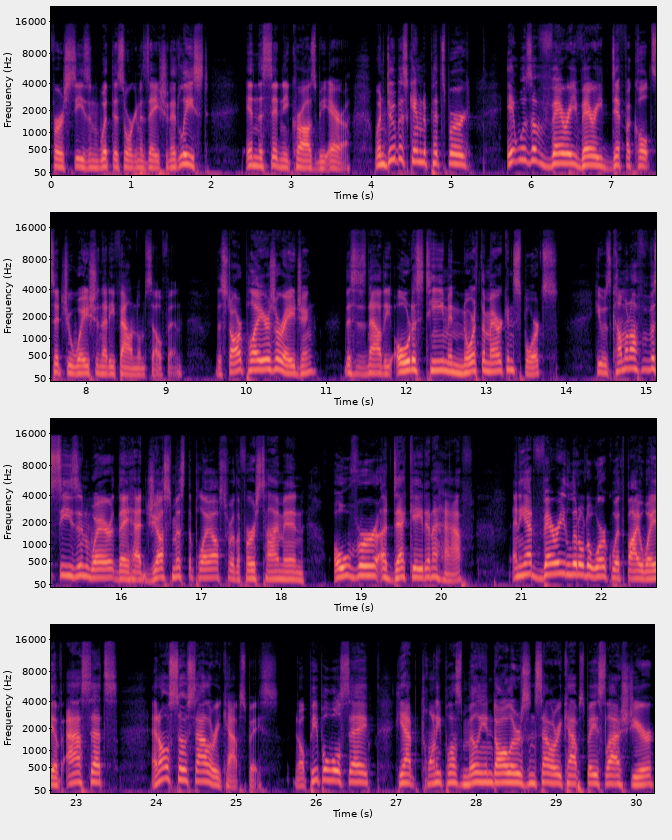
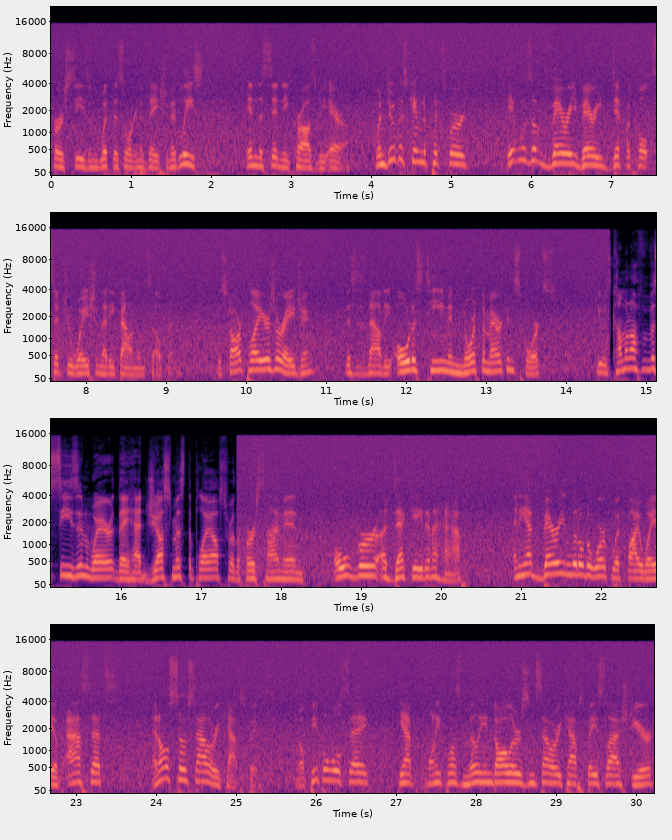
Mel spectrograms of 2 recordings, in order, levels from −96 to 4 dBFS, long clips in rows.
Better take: first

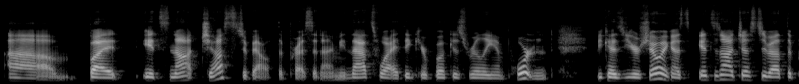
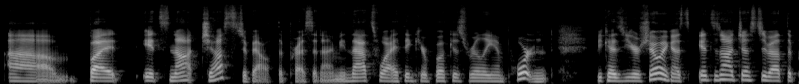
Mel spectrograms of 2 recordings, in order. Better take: second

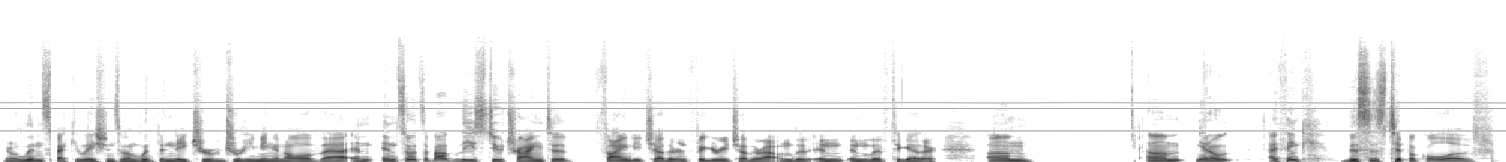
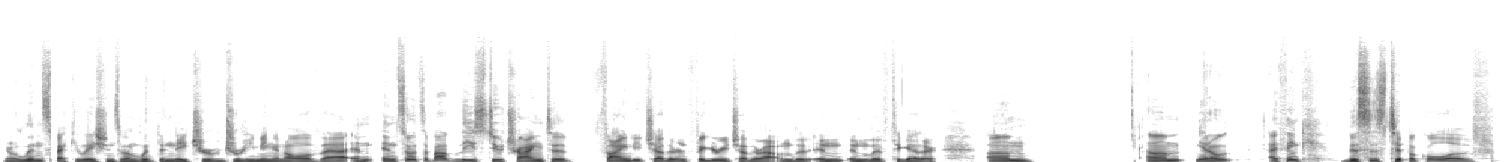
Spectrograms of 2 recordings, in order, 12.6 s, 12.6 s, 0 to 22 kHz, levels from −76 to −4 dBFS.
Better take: second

